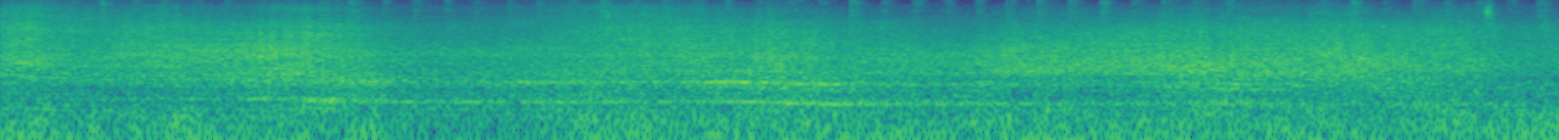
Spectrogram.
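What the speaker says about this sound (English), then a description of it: "Bus after truck after bus after truck." Heavy traffic of trucks and buses rolls past on a road between Bavet and Neak Loeung in Cambodia, a continuous loud roar of engines and tyres with swelling passes and no pauses.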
